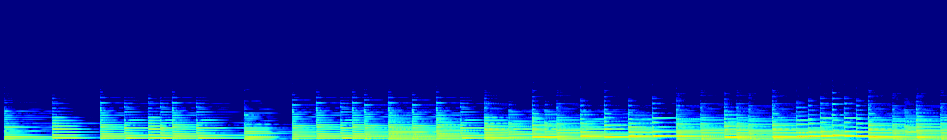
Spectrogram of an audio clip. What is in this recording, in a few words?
invention d minor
